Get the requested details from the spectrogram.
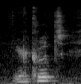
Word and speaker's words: Irkutsk: Irkutsk.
